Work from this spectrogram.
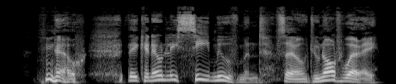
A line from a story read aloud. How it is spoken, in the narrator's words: chuckled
